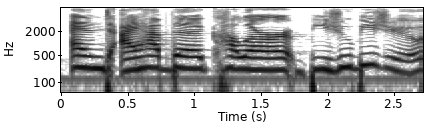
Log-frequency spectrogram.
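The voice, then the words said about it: Put-on fancy brand-name pronunciation. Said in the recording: “I love all your like accents right now ... I, am trying to get on brand with the Glossier pronunciation”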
